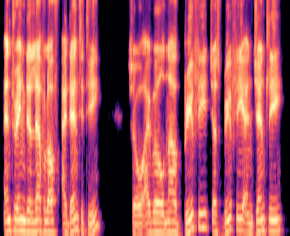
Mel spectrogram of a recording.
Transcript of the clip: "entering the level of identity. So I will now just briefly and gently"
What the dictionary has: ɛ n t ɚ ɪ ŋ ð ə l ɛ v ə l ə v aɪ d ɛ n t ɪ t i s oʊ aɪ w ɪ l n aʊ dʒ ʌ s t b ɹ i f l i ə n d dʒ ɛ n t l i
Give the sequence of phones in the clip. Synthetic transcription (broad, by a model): ɛ n t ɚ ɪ ŋ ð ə l ɛ v ə l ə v aɪ d ɛ n t ɪ t i s oʊ aɪ w ɪ l n aʊ dʒ ʌ s t b ɹ i f l i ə n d dʒ ɛ n t l i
